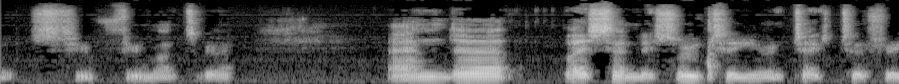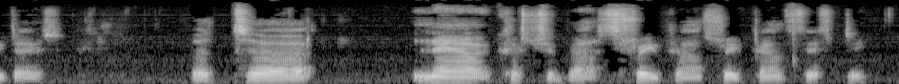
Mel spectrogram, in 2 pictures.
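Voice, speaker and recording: Here a man speaks with a London accent. He keeps a moderate pace. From Peckham, South East London. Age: 70s. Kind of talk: casual reminiscence to camera.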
